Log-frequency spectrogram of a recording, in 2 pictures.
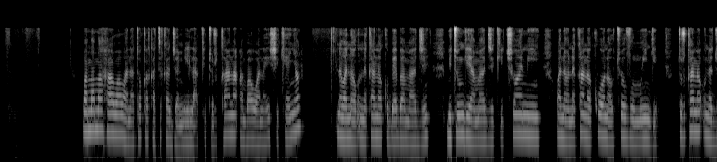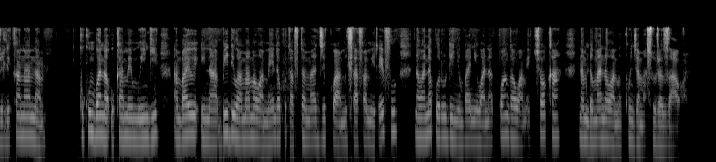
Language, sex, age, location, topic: Swahili, female, 25-35, Nakuru, health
